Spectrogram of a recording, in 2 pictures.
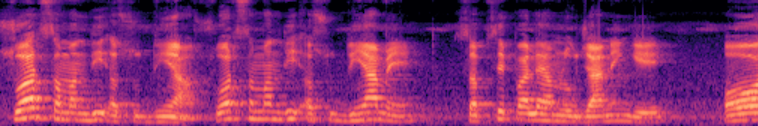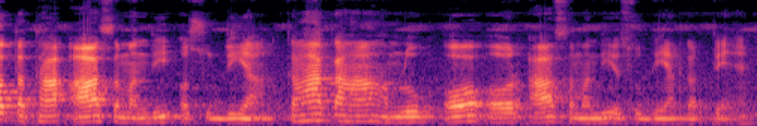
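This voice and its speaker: A man teaching a grammar lesson in a bright, fairly high voice. He speaks very slowly and deliberately, setting out each word on its own. A faint hiss of noise sits under the voice. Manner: slow, deliberate dictation of words one at a time.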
